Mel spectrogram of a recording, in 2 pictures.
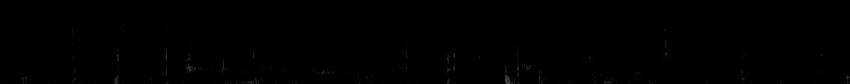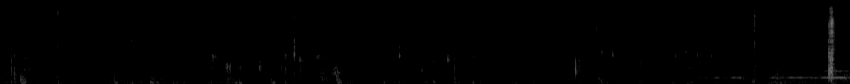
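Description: Faint chewing and soft mouth sounds of a person eating rice by hand, with small clicks of fingers working the food on a steel plate. One sharper click comes near the end.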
